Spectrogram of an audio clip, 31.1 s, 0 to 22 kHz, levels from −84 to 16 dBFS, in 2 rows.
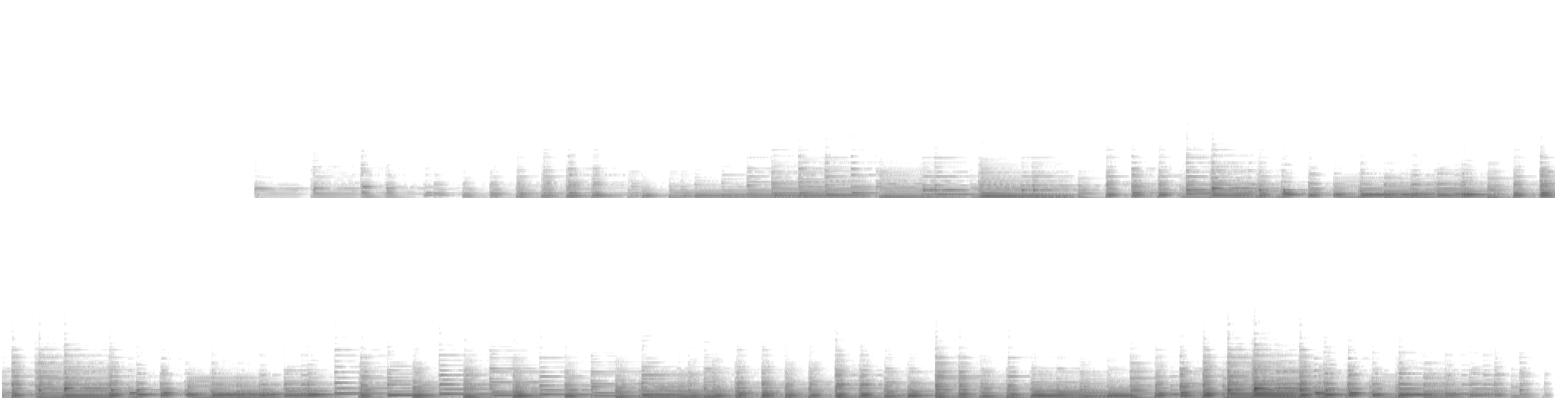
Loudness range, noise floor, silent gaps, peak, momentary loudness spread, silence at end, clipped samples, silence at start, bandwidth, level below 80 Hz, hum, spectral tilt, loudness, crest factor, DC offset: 18 LU; -58 dBFS; none; -10 dBFS; 17 LU; 0.05 s; under 0.1%; 2.5 s; 6.4 kHz; -52 dBFS; none; -8.5 dB/octave; -32 LUFS; 24 dB; under 0.1%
